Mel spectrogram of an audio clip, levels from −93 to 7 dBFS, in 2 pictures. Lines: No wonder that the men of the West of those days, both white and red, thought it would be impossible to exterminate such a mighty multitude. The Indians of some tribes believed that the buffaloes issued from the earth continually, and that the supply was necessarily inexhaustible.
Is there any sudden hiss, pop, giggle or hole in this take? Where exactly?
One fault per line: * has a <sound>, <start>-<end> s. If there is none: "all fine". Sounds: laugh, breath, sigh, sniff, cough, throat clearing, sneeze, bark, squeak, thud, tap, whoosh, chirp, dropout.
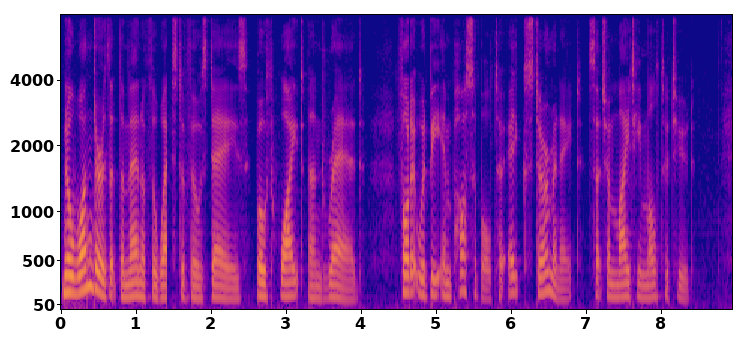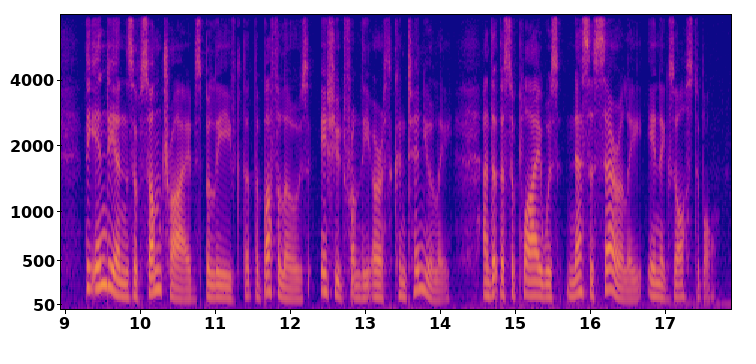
* has a dropout, 1.4-1.5 s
